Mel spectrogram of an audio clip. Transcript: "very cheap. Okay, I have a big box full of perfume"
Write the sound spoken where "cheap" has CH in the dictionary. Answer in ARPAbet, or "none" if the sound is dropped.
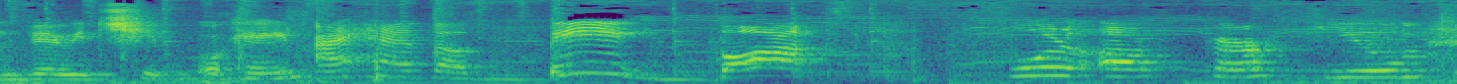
CH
